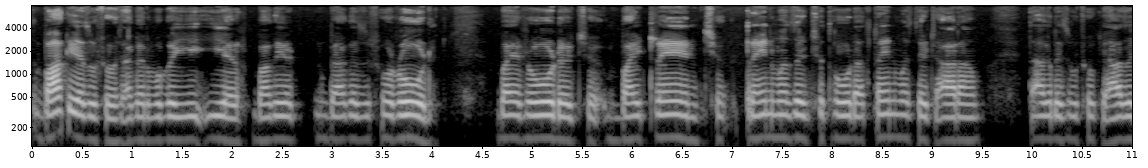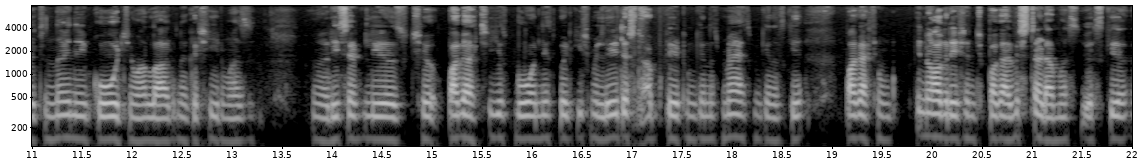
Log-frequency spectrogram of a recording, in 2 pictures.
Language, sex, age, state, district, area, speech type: Kashmiri, male, 18-30, Jammu and Kashmir, Anantnag, rural, spontaneous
